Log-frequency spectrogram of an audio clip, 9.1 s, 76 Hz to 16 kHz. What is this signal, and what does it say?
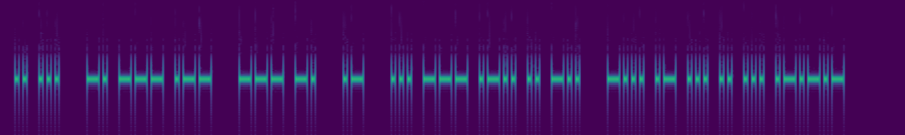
Morse code, heard as a keyed tone, about 30 wpm, 700 Hz. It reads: IS NOW ON A SOLID BASIS.
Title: Sentences from Top 1500 Words 30wpm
